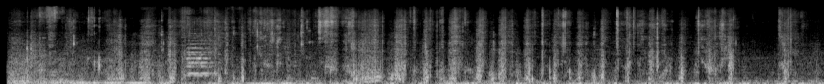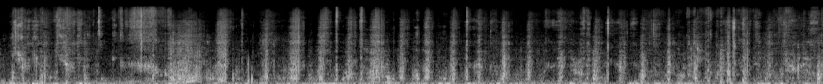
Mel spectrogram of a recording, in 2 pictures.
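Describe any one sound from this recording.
Crumbly food rustles as fingers pick at it.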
